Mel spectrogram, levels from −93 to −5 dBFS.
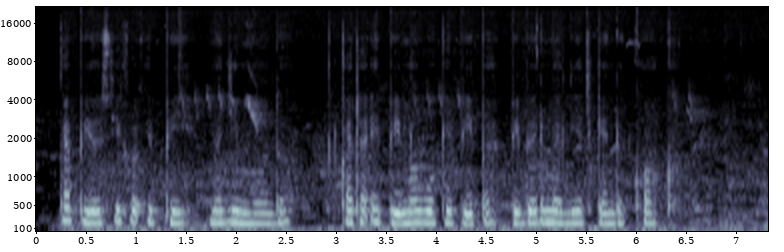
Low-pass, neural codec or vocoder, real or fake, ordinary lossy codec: none; none; real; none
